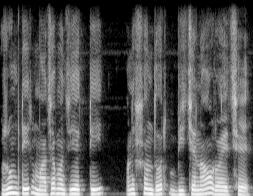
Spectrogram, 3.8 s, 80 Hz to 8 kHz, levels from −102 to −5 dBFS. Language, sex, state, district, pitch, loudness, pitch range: Bengali, male, West Bengal, Cooch Behar, 180 Hz, -13 LUFS, 170-190 Hz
